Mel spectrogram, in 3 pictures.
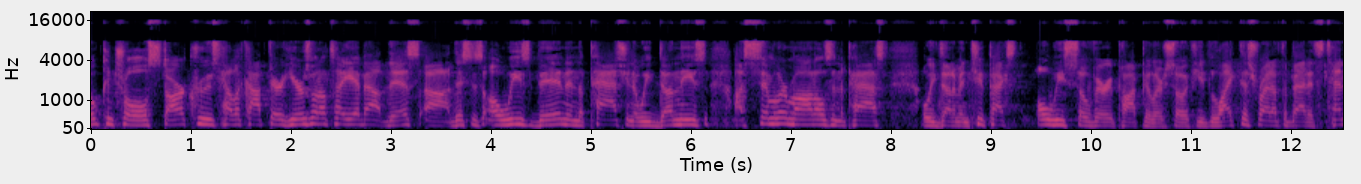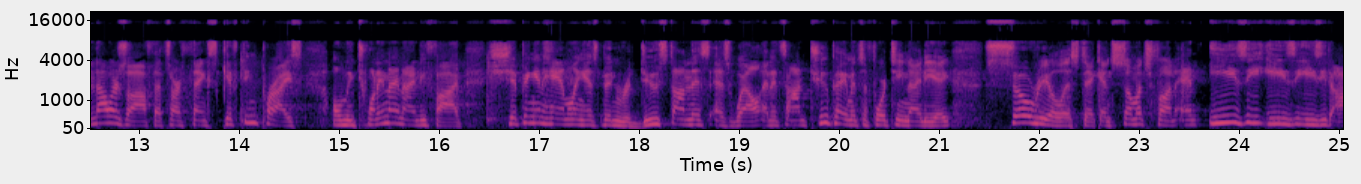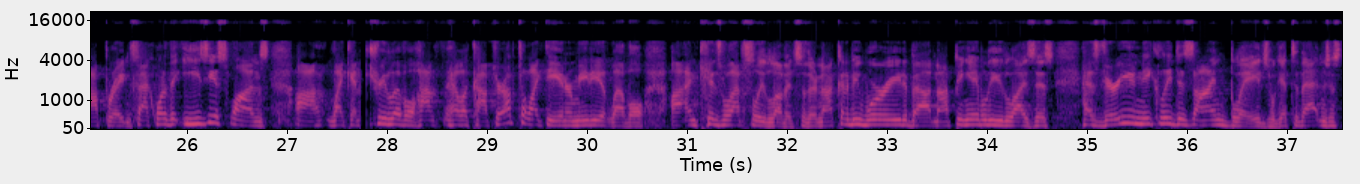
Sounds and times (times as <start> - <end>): Speech: 0.0 - 37.5.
